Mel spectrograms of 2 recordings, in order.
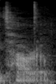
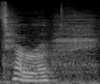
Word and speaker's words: Tara: I always say Tara. It's the way it's spelled, but it's Tara.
